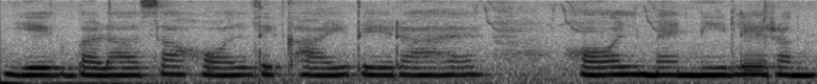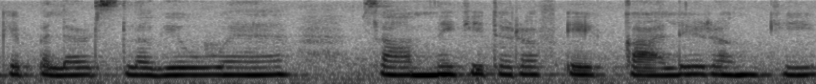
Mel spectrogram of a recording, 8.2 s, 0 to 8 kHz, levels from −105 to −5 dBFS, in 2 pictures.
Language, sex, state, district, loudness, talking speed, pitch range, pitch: Hindi, female, Chhattisgarh, Bastar, -13 LUFS, 175 wpm, 225-235 Hz, 230 Hz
